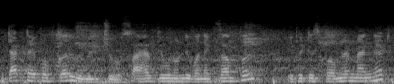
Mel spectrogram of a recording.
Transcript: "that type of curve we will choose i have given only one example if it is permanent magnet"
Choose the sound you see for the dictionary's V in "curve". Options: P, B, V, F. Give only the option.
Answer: V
